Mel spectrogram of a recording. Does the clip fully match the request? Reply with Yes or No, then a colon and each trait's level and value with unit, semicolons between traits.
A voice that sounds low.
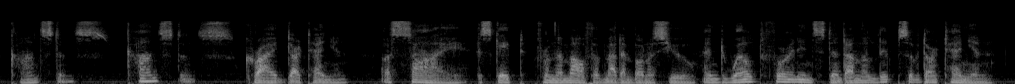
Yes: very low, 85 Hz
